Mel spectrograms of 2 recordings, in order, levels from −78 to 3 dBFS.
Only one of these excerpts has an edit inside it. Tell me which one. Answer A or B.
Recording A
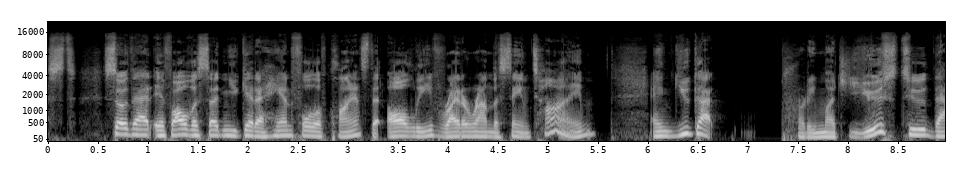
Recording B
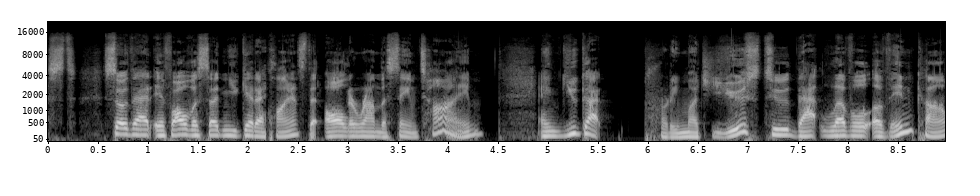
B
